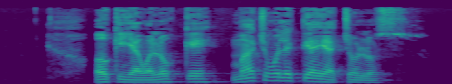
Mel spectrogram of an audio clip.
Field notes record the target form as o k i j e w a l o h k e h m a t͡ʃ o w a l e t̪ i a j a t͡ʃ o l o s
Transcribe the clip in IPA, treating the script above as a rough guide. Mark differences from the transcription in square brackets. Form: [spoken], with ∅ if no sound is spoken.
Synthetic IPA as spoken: o k i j [a] w a l o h k e h m a t͡ʃ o w [e] l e t̪ i a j a t͡ʃ o l o s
